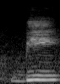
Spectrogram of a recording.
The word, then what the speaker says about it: b: Nke abụọ bụ B. A na-akpọ ya B, like the insect B that gives honey. So it's written as B, pronounced as B-double-E.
